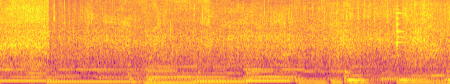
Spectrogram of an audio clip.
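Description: Beef pepper rice with yakiniku sauce sizzling in a hot skillet while a metal spoon stirs it; the sizzle drops a little about half a second in and carries on steadily. Soft background music plays underneath.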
